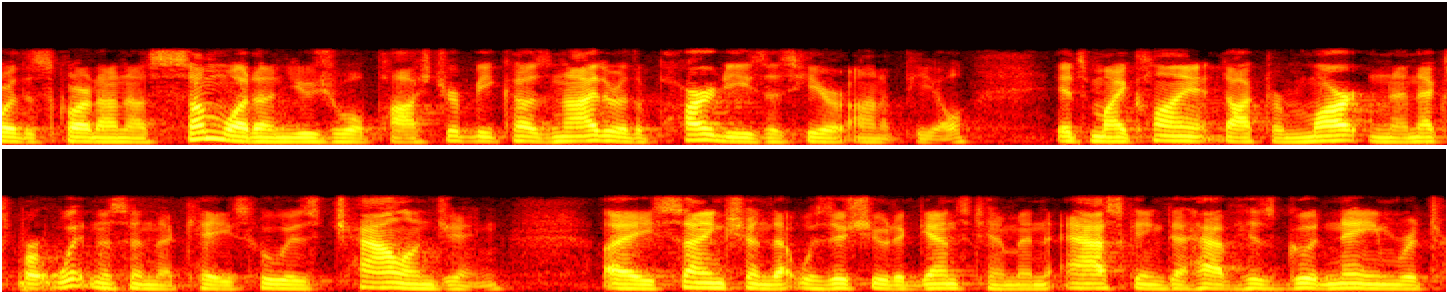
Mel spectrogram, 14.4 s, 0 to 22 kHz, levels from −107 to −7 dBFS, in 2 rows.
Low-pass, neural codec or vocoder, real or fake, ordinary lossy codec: 5.4 kHz; none; real; Opus, 24 kbps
